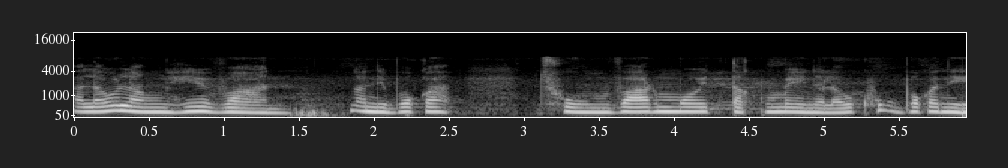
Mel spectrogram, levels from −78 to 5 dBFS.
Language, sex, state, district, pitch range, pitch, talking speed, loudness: Mizo, female, Mizoram, Aizawl, 160-185 Hz, 175 Hz, 190 wpm, -16 LUFS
